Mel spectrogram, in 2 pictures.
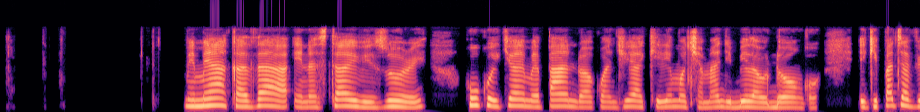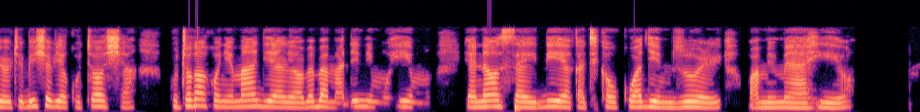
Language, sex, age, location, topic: Swahili, female, 25-35, Dar es Salaam, agriculture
